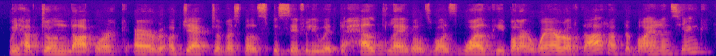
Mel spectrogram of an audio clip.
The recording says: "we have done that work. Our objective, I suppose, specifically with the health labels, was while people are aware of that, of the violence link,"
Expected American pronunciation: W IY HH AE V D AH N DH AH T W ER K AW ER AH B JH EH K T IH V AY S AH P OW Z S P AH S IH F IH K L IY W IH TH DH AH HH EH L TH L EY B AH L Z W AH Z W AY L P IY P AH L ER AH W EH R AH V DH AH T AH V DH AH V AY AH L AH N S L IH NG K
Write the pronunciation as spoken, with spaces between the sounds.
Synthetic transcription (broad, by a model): W IY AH V D AH N DH AH T W ER K AW ER AH B JH EH K T IH V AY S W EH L S P AH S IH F IH K L IY W IH DH AH HH EH L TH L EY B AH L Z W AH Z W AY L P IY P AH L ER AH W EH R AH V DH AH T AH V DH AH V AY AH L AH N S L IH NG K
